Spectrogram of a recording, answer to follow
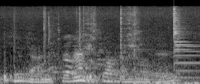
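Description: Tomato sauce sizzling in a large cooking pot while a metal spoon stirs it, with a few scraping strokes. Near the end the spoon knocks sharply against the pot, which rings for about a second.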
